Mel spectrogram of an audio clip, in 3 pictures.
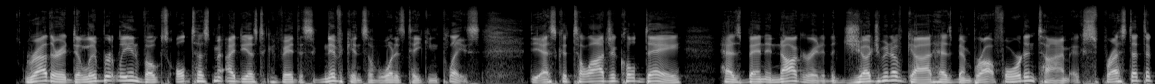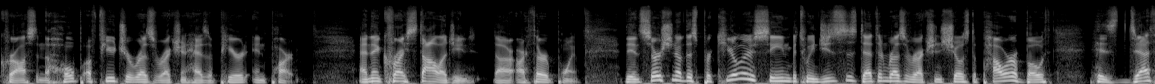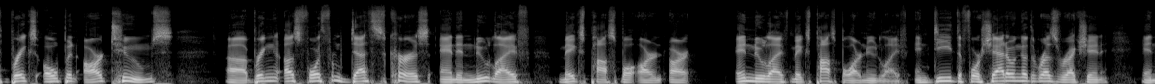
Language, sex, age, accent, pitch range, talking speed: English, male, 40-59, American, 105-145 Hz, 180 wpm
